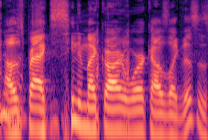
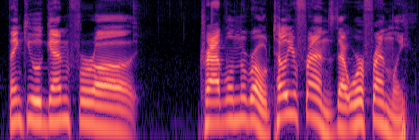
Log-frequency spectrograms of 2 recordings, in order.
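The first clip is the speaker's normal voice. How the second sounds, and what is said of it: Put-on character accent. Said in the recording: “I know this accent's challenging for me... this is harder than it is... Johnny plays a character similar with this kind of accent”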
